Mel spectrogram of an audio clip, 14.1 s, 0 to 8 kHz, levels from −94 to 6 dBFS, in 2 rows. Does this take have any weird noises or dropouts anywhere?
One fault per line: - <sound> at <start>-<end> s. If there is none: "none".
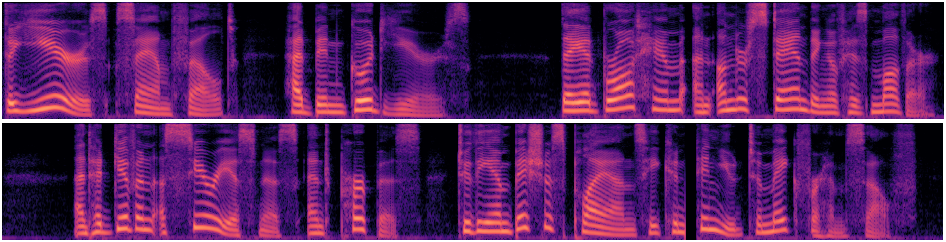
- dropout at 12.2-12.3 s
